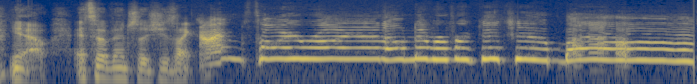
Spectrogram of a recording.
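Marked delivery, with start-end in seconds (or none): 1.5-5.2 very high, loud falsetto goodbye; mock dramatic farewell. Heroine bidding lover Ryan goodbye, hammed-up falsetto. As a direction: ham up a tragic, melodramatic farewell.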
